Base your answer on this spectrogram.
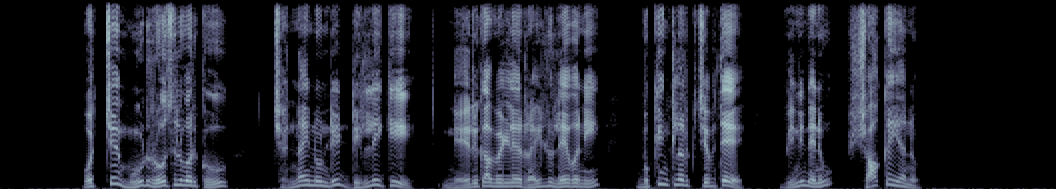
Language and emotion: Telugu, surprised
